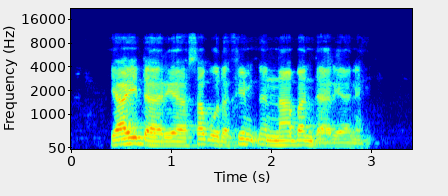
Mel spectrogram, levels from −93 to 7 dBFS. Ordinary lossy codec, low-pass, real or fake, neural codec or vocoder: Opus, 16 kbps; 9.9 kHz; real; none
